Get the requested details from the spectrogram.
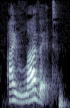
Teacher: it so don't say I love it say I love it make the uh really long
